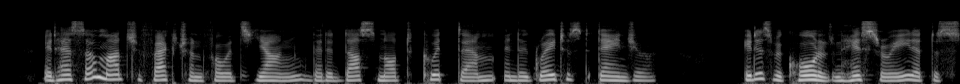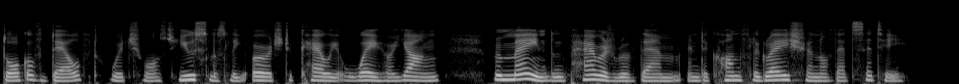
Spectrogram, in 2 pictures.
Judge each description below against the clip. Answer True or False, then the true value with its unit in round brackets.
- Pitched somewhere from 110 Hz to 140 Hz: False (185 Hz)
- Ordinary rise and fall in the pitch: True (3.0 semitones)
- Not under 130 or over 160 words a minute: True (150 wpm)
